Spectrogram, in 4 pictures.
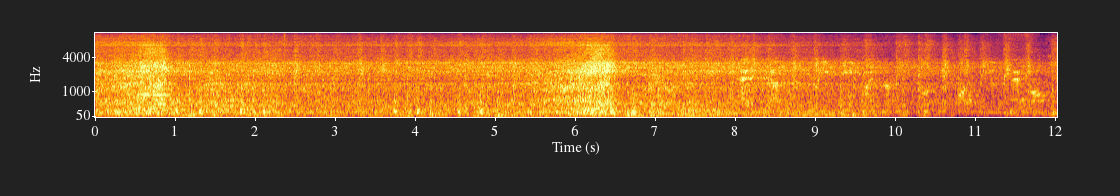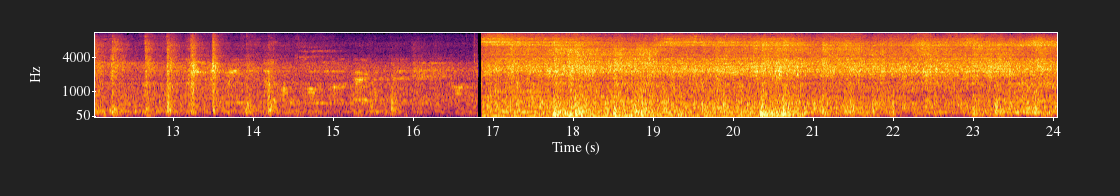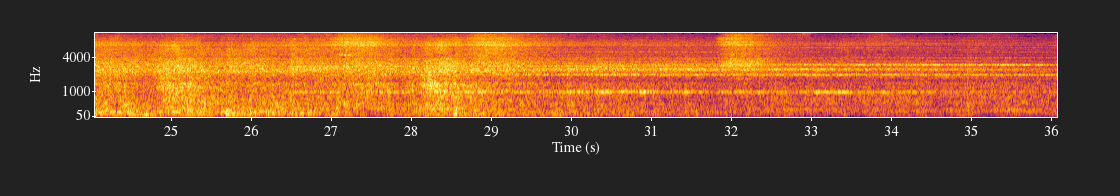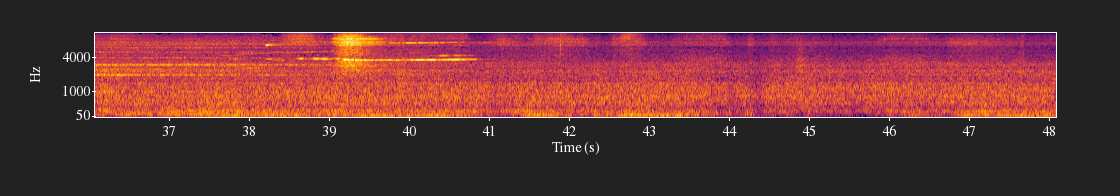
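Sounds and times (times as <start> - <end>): train rumbling on rails: 0.0 - 48.0
thin high squeals: 36.0 - 40.9.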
